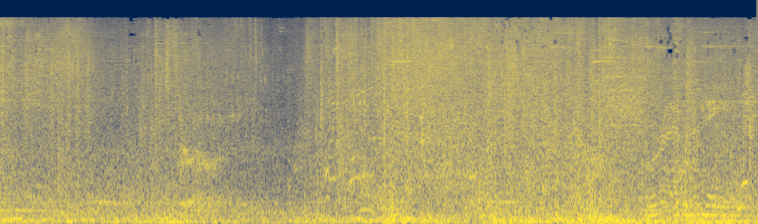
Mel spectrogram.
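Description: Spell blasts and weapon hits clash in a busy video game battle.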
